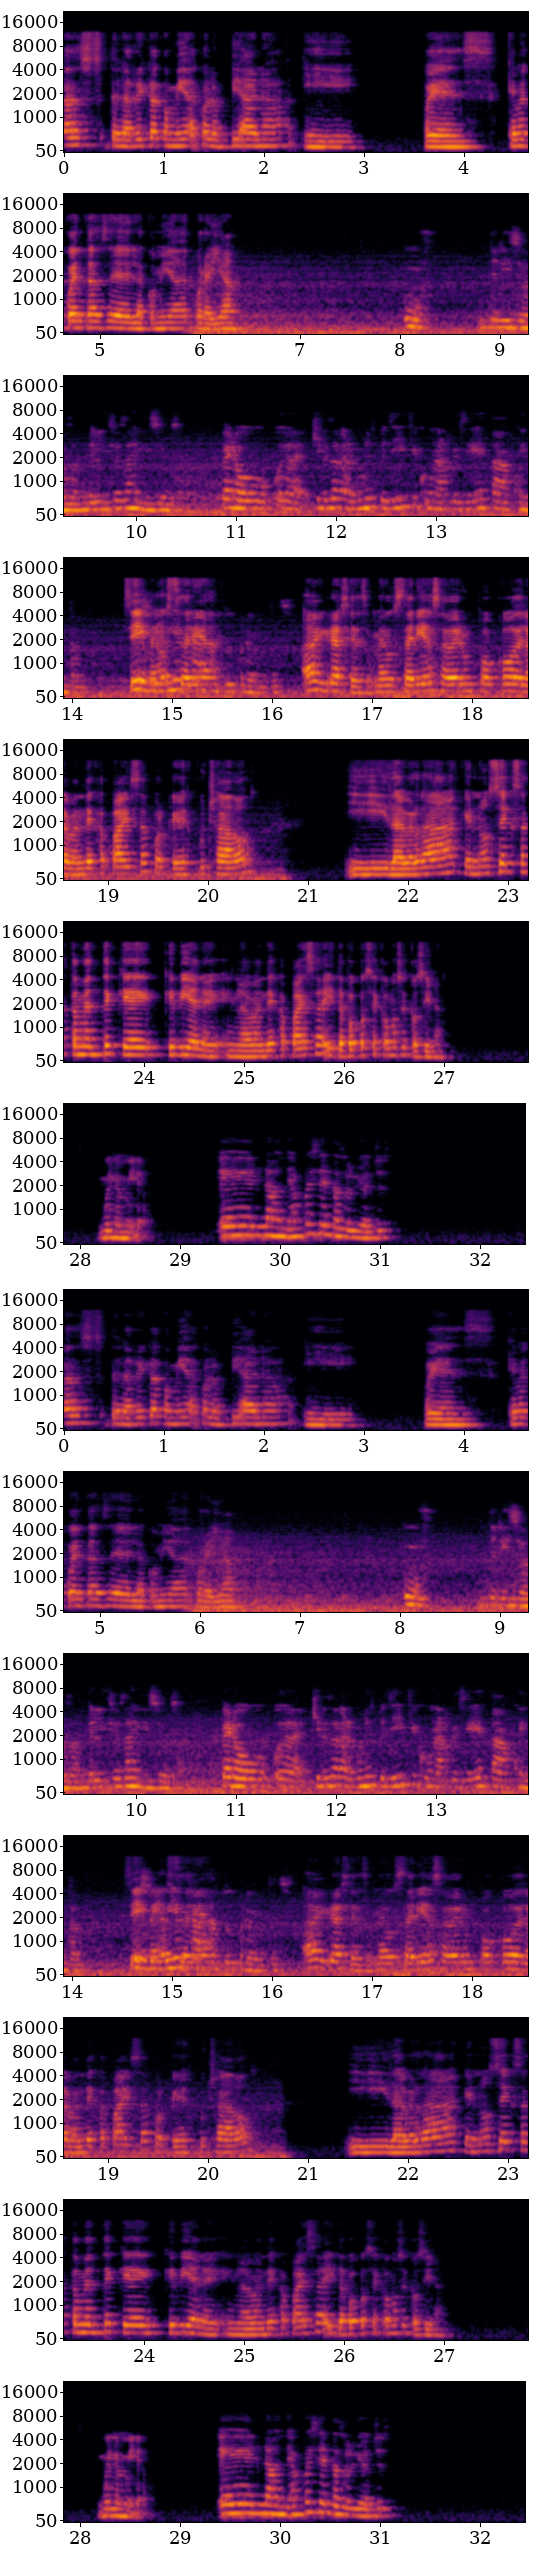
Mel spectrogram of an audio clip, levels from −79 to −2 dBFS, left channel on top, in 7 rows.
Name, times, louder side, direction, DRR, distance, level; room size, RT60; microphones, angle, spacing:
voice 1, 0.0-3.0 3.6-6.5 14.5-15.5 16.3-20.5 21.4-27.0, left 5 dB, 40° left, 0.3 m, -25 dB
sound 1, 5.8-20.8, equal, 25° right, 0.7 m, -35 dB
voice 2, 8.7-10.5 10.9-14.2 14.6-16.2 28.2-28.7 29.4-31.1, equal, 75° right, 1.4 m, -27 dB
5.1 x 2.0 x 3.3 m
head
